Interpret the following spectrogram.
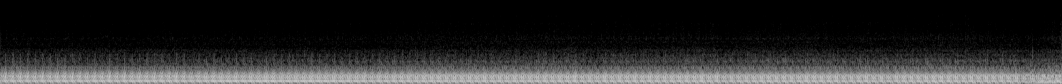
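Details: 2007 Subaru Legacy GT spec.B turbo with catback exhaust, new mid pipe and resonator, muffler delete and HKS blow-off valve: deep, steady burbling idle with an even beat and no skips, knocks or rattles; normal idle.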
